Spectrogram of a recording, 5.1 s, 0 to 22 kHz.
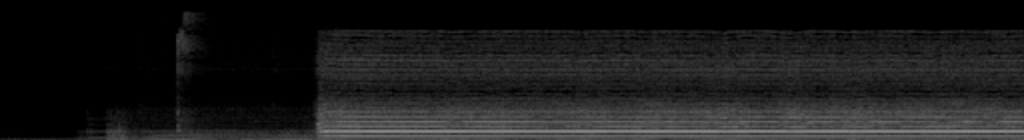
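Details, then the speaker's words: HP LaserJet 1020 laser printer powered on with the cover open: a steady high-pitched whine at one pitch. The laser scanner motor spins up late and is at fault. "ये दोस्तों जो इसकी motor घूम रही यहां पे देर में घूमी है। तो ये यहां पे दिक्कत कर रही है भाई।"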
